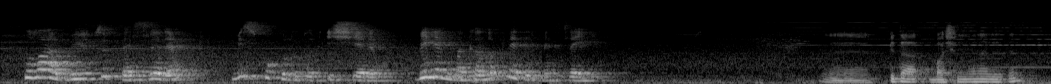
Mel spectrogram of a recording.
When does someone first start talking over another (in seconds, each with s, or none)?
none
